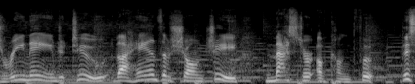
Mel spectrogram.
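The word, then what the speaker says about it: Shang-Chi: and yes i know for years we've all pronounced it shang chi and the movies and trailers are now pronouncing it chongqi known as the master of kung fu shongxi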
